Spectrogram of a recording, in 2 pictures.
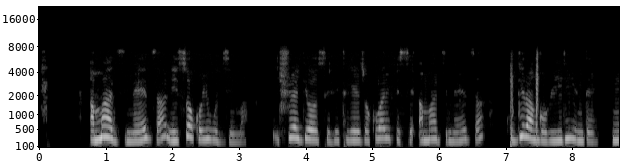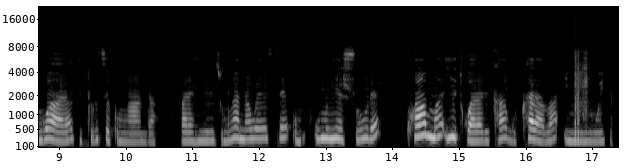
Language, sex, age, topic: Rundi, female, 25-35, education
